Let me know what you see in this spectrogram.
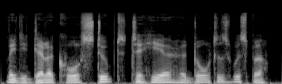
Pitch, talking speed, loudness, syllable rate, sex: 100 Hz, 170 wpm, -18 LUFS, 5.4 syllables/s, male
